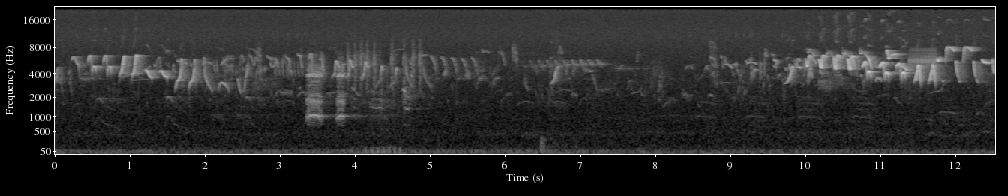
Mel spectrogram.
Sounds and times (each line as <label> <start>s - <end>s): blackbird 0.5s - 12.5s
red-legged partridge 3.3s - 5.2s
